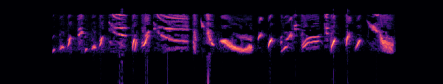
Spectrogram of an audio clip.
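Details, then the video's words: Goldfinch song played for training other birds to learn singing: a dense, fast twittering run of high, sweeping whistles, buzzy notes and chirps that flows almost without pause for about three and a half seconds. "The Best Singing Goldfinch"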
